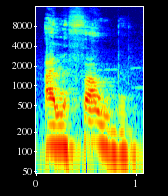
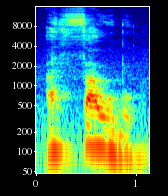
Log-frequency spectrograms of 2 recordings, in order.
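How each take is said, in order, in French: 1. Le 'l' se prononce avant le 'th'. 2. Le 'l' tombe et le 'th' est doublé. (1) "Il peut avoir une légère difficulté" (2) "ça va se prononcer"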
